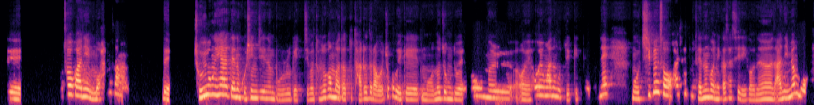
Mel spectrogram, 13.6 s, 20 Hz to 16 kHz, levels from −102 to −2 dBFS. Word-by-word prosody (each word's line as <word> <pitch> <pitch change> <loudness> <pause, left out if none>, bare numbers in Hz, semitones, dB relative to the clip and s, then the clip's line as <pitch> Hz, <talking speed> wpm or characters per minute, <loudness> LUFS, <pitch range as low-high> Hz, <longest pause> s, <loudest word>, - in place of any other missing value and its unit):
네. 180 -3 +3 0.7
도서관이 275 -6 +5
뭐 175 -3 +1
항상 360 - -3 0.6
네. - - +3 0.4
조용히 290 +6 +5
해야 300 -1 +5
되는 235 -4 +4
곳인지는 200 -1 -1
모르겠지만 155 0 -7
도서관마다 195 -1 +1
또 170 - -16
다르더라고요. 155 -3 -2
쪼끔 250 +1 -3
이게 165 -3 -2
뭐 150 -2 -5
어느 175 +5 -1
정도의 175 -3 -1
소음을 240 -5 0 0.3
어 160 - -3
허용하는 270 - +1
것도 225 -6 -5
있기 155 - -16 0.3
때문에 320 +3 -1 0.3
뭐 185 -2 -1
집에서 310 - +3
하셔도 300 -2 -6
되는 210 0 +3
거니까, 180 -5 0
사실 200 -1 -7
이거는. 160 +4 -2
아니면 210 - +2
뭐 215 -5 +2
195 Hz, 365 characters per minute, -22 LUFS, 170-260 Hz, 0.7 s, 도서관이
